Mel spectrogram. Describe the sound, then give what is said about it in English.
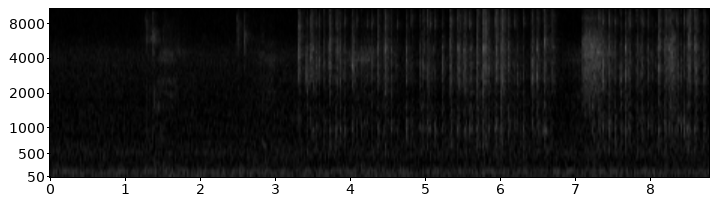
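Typing a short chat message on a computer keyboard, with many quick clicks in a dense, uneven run over steady background noise and a low hum. “I typed wave at Beatmaster.”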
